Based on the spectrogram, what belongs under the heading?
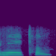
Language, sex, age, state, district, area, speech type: Bodo, female, 45-60, Assam, Kokrajhar, rural, conversation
